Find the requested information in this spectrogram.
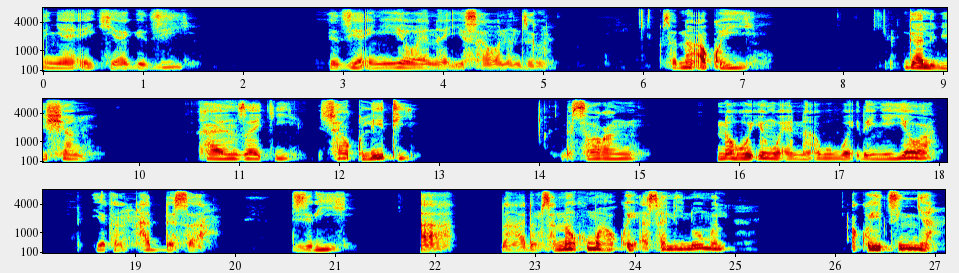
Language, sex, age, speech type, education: Hausa, male, 30-45, spontaneous, tertiary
